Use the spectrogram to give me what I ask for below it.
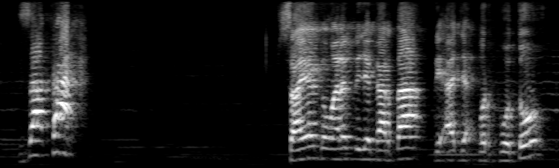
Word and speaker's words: zakat: dilakukan, puasa telah dilakukan, zakat, zakat bukan zakar, zakat. Kemarin saya berada di Jakarta dan diminta untuk berfoto , lalu tertulis 'Duta Besar Zakat Republik Indonesia'. Alhamdulillah sejak Ustaz Somad menayangkan tentang zakat ini, banyak orang yang membayar zakat, Ustaz.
